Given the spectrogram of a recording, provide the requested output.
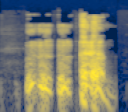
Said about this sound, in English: Hang on, I gotta clear my throat.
